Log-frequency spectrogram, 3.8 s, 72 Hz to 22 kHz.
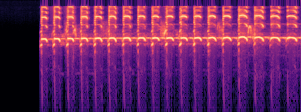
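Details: Osprey calling at the nest on Dunrovin Ranch, 31 July 2018, with a headless fish brought in the morning: a steady run of piercing, high whistled chirps, roughly three each second, starting abruptly after a brief silence.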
